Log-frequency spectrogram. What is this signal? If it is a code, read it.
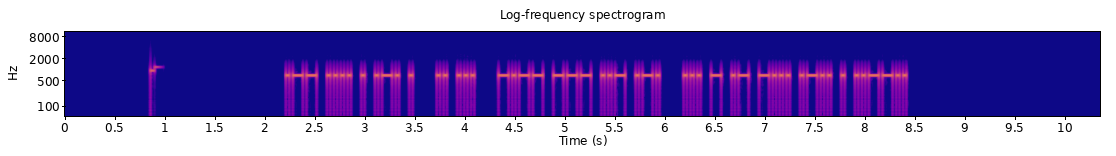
Morse code, heard as a keyed tone, about 34 wpm, 700 Hz. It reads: WHERE IS YOUR STABLE?
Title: Sentences from Top 1500 Words 35wpm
